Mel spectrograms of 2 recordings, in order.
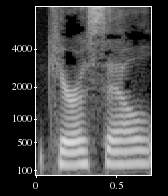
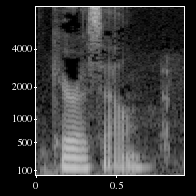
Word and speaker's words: Kerasal: And that's Caracel, which I mentioned earlier, the salicylic acid ointment. – How do you spell that? – K-E-R-A-S-A-L, Caracel.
